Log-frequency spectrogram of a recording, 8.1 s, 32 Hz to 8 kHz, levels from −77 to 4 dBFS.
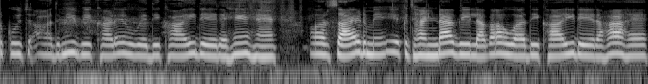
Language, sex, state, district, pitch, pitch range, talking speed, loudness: Hindi, female, Jharkhand, Palamu, 220 Hz, 205-235 Hz, 165 wpm, -19 LUFS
